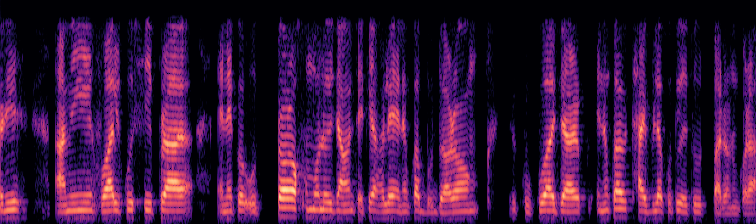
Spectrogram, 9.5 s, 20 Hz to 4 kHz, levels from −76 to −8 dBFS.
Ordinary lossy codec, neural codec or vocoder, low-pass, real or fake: none; none; 3.6 kHz; real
